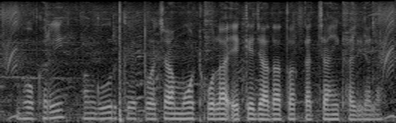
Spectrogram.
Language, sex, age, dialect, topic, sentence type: Bhojpuri, male, 18-24, Northern, agriculture, statement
